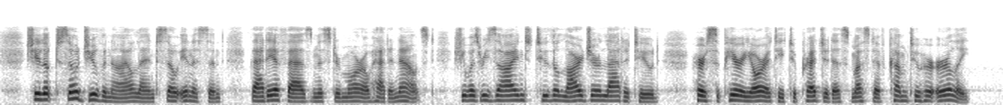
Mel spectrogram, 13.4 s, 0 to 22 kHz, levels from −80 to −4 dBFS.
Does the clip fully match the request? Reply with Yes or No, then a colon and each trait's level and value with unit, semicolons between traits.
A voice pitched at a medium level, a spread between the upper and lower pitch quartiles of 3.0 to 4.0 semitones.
Yes: medium, 170 Hz; average, 3.7 semitones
